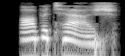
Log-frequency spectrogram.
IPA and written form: ɑ:bə'tɑ:ʒ (abattage)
